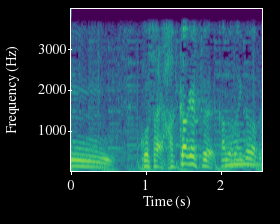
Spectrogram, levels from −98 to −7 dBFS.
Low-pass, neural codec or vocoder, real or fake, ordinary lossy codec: 3.6 kHz; none; real; none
